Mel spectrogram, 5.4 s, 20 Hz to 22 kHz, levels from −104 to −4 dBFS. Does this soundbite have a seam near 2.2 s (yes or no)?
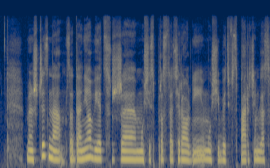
yes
